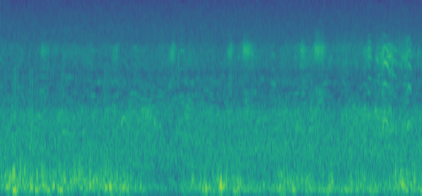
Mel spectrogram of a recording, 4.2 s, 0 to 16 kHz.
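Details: Bar-headed goose recorded at Naardermeer in the Netherlands, 9 March 2021; clipped low honks sound every second or so over the steady babble of many waterfowl, with soft distant high-pitched bird calls.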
